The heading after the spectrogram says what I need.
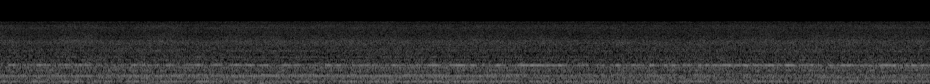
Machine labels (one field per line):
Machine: fan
